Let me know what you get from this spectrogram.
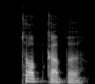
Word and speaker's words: Topkapı: Topkapı.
